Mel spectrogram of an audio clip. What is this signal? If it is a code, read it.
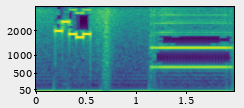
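Five-tone selective call (ZVEI), heard as quick runs of five tones, tones of about 70 ms. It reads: 88767
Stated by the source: ZVEI five-tone selective call 88766 received by SDR.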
